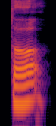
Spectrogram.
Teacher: सामान्य विवरण: त, इस ध्वनि के उच्चारण में फेफड़ों से आने वाली हवा बंद स्वर यंत्रों से होकर आती है और जीभ का सिरा ऊपर के दांतों के पीछे लगातार हवा को रोकता है।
